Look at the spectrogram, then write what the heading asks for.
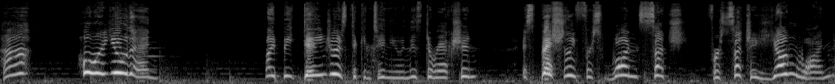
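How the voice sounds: A squeaky put-on character voice at an extremely high pitch, moderate in pace with long, frequent pauses, faint music in the background.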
